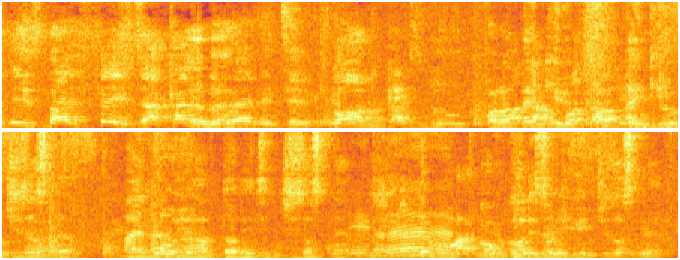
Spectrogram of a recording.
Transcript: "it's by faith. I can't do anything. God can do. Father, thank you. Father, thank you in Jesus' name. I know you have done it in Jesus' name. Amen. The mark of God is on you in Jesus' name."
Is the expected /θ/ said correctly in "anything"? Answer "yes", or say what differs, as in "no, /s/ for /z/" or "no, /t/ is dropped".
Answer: no, /t/ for /θ/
